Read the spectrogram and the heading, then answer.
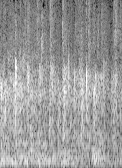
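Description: A Spark Church audience applauds to welcome two speakers, a dense, steady wash of many hands clapping, bright sharp claps poking through at an even pace over a couple of seconds, fairly quiet overall.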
